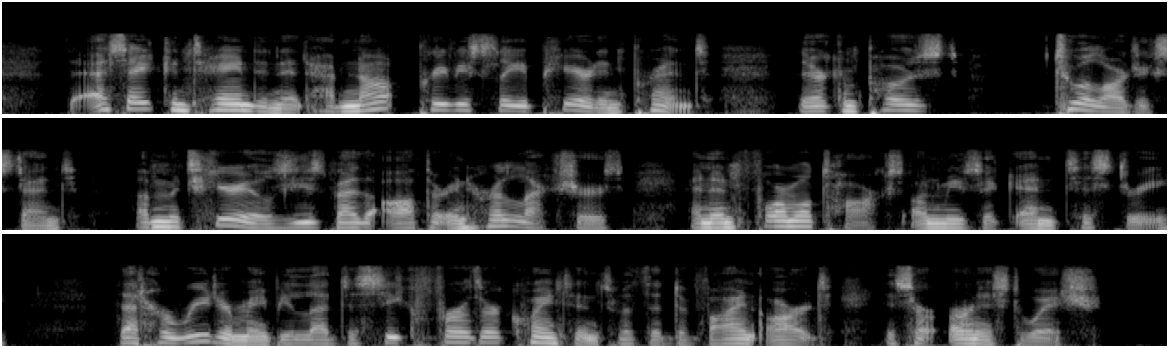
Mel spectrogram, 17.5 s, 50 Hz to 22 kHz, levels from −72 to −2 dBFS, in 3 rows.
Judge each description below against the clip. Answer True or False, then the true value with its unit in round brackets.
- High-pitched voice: False (130 Hz)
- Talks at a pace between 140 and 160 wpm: False (180 wpm)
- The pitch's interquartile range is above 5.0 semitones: True (5.4 semitones)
